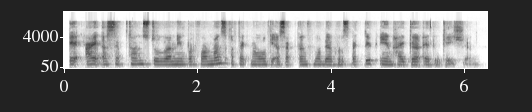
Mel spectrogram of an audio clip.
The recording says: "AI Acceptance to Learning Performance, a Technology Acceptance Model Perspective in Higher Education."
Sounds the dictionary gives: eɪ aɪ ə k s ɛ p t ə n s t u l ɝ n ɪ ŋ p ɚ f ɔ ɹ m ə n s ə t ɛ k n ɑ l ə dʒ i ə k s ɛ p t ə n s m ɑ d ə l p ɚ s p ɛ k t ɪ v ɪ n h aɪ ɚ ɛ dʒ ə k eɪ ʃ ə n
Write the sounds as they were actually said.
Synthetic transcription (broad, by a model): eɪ aɪ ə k s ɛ p t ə n s t u l ɝ n ɪ ŋ p ɚ f ɔ ɹ m ə n s ə t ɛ k n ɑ l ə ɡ i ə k s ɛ p t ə n s m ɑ d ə l p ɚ s p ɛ k t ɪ f ɪ n h aɪ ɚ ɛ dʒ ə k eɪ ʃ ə n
